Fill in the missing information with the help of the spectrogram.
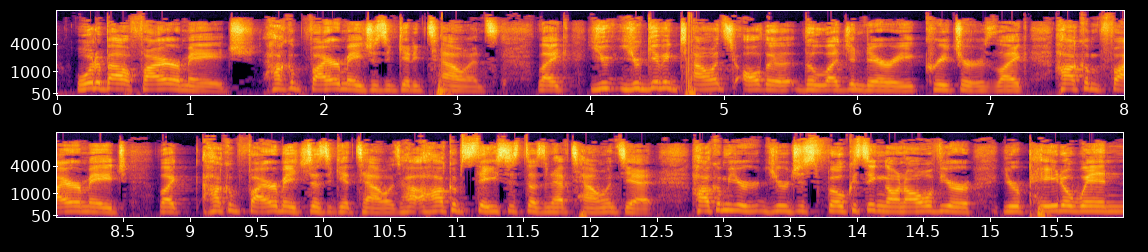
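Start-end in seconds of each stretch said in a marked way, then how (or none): none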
